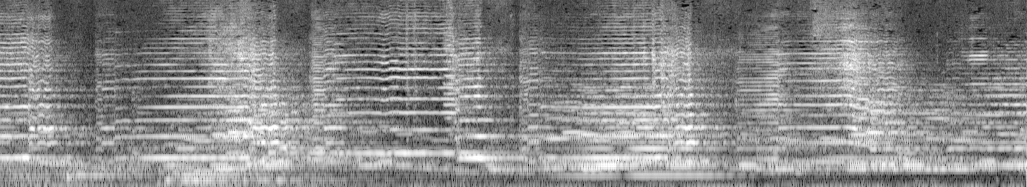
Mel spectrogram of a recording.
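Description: Solo violin playing long held notes in a violin concerto, with the orchestra's low strings sustaining deep notes beneath it that come and go.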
